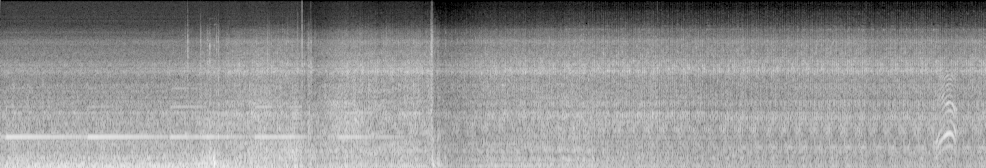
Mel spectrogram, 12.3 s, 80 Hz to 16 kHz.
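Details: 1995 Ford F250 4x4 7.3 Powerstroke turbo diesel, started after replacing the glow plugs and wiring harnesses: even, steady diesel clatter at idle that settles into a smooth rhythm, sounding better than before; normal diesel idle.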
